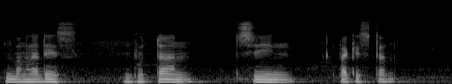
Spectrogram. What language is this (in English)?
Assamese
